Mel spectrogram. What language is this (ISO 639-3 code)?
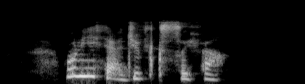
kab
